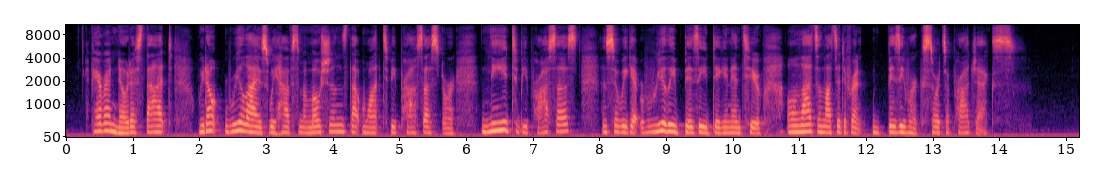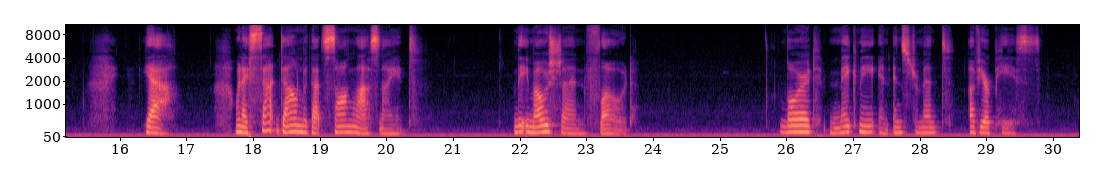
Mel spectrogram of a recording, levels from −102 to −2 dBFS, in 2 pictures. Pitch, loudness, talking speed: 160 Hz, -26 LUFS, 120 wpm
